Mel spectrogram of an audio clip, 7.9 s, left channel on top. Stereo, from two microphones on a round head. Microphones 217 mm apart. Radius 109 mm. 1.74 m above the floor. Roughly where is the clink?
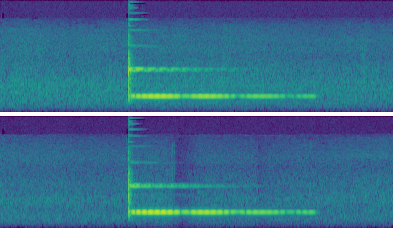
Centre.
